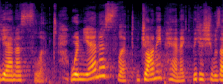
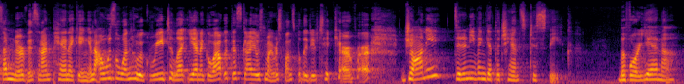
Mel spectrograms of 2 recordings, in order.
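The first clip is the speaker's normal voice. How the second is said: ordinary talk, nothing marked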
